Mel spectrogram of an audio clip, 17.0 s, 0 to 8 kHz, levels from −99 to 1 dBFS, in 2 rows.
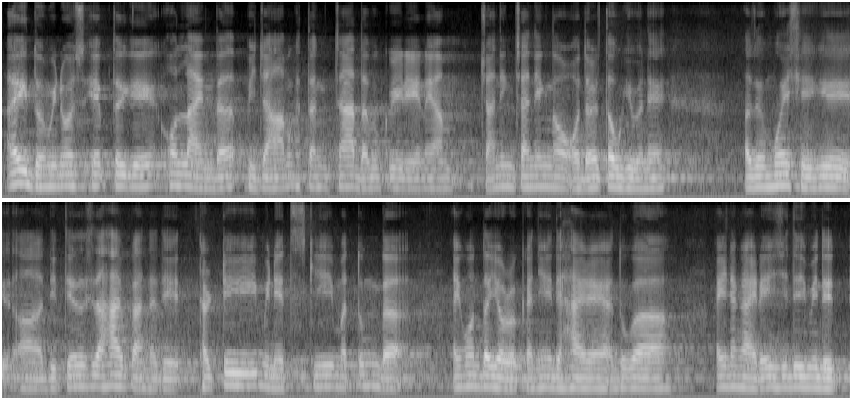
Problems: none marked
